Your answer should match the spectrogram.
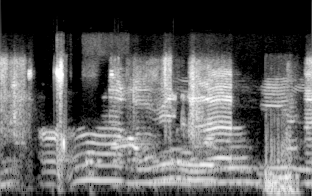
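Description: Children and a female teacher reciting Quran verses together in a chanting melody, several voices overlapping slightly out of step, heard through a video call.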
